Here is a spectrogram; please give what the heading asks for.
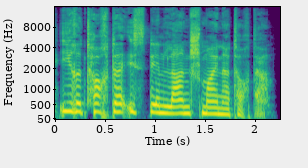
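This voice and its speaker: A woman reading a storybook voices a sharp, self-assured woman chemist with a clipped, accusing manner. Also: fairly high pitch, moderate pace, no room sound, clean studio sound, pitched above the performer's own voice, close to an everyday voice. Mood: indignant.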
